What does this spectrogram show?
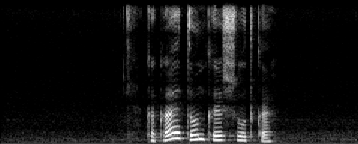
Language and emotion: Russian, neutral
